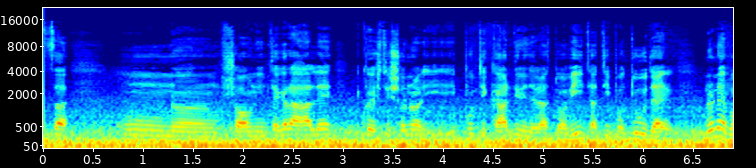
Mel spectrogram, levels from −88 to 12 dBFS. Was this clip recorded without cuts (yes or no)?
no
